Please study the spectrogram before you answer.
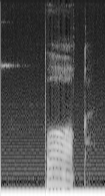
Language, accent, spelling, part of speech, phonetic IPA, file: Persian, Iran, باغ, noun, [bɒːɢ̥], Fa-باغ.ogg
- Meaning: garden, orchard, bagh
